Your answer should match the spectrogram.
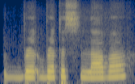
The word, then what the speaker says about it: Bratislava: they just want to read you about this Bratislava yeah that's how you say it and they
